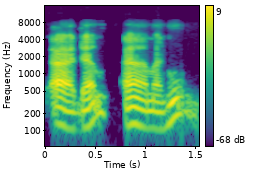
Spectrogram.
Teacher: hukum-hukum dari mad badal ini disamakan dengan mad tabi'i, dia dibacanya dengan 2 harakat saja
